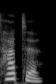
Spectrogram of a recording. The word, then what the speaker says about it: hatte: Keep the double T crisp. Hatte, hat test, hat 10.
